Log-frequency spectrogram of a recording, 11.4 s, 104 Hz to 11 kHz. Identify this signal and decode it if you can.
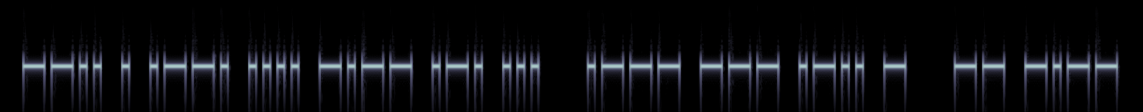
Morse code, heard as a keyed tone, about 17 wpm, 700 Hz. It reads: ZEPHYRS JOLT MY
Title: Pangram Challenge v2 - 17wpm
